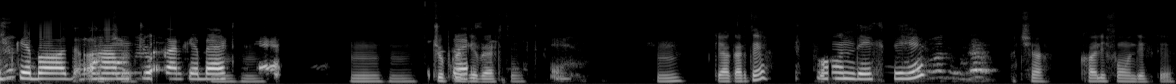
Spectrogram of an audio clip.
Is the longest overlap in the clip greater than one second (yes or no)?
no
